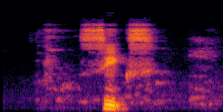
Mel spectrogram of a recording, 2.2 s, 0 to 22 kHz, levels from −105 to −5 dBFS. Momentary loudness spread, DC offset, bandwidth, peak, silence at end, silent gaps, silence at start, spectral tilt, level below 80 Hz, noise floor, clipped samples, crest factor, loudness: 10 LU; under 0.1%; 9.6 kHz; -8 dBFS; 0.2 s; none; 0.45 s; -3 dB/octave; -66 dBFS; -54 dBFS; under 0.1%; 22 dB; -26 LUFS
